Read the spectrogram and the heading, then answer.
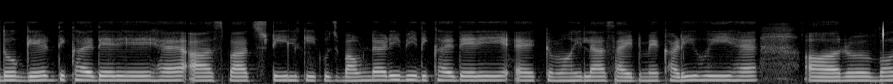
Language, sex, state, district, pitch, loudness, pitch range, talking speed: Hindi, female, Bihar, Kishanganj, 190 Hz, -24 LUFS, 180-195 Hz, 175 wpm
